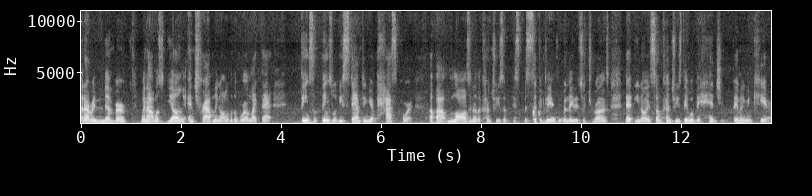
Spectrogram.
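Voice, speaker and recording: With an American accent, a woman speaks in a very deep, low voice with fairly even intonation. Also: fairly quick pace. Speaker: talk show co-host. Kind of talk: casual chat.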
